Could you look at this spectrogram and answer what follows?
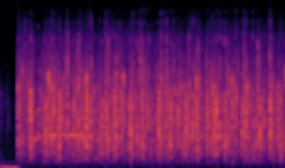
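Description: Audience applause at an evening summer performance by young musicians from the Maribor Conservatory of Music and Ballet in a botanical garden: dense, sustained clapping from a crowd that starts abruptly and holds steady and loud throughout.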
